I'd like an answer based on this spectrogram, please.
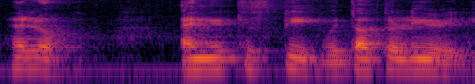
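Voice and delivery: badly faked French accent; horrible French accent. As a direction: put on a hammy, terrible French accent. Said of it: "It was a horrible, horrible, horrible, uh, French accent".

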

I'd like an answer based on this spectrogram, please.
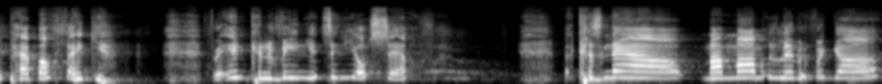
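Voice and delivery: crying, high, slow and strained; tearful thanks. Real, not acted. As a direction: choke up as you thank him. Tearful thanks to grandfather in heaven.

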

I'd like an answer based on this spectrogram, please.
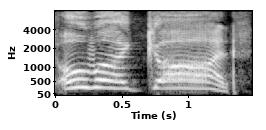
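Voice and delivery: high, drawn-out exclamation of horror; acted-out alarm, stretched and high-pitched; mock horrified cry. Acting out the horrified onlooker's cry.

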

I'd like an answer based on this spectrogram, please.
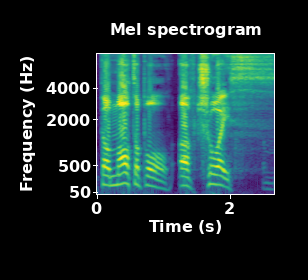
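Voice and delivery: slow, drawn-out round title; grand announcement. Pretend. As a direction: announce it like a game-show host. Host announces quiz round title.

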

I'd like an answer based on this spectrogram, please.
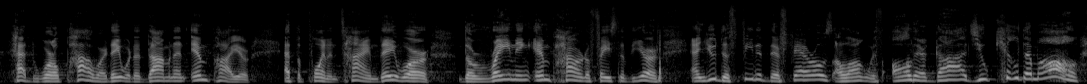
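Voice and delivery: ordinary talk

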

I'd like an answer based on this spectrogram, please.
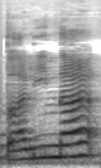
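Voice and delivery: usual speaking voice

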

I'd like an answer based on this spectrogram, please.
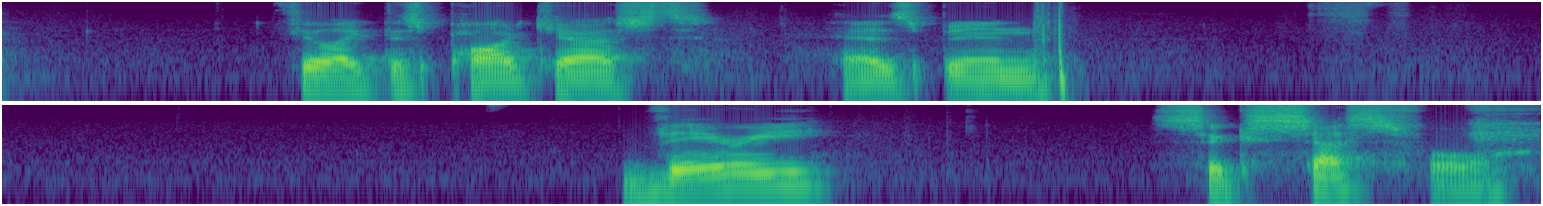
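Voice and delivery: slow, with long halting pauses; really slow. Real, not acted. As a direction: drag it out to fill time. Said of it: "really slow".

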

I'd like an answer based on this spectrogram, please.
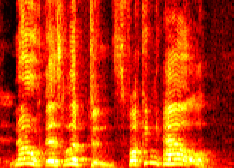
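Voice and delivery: exasperated shout. Real, not acted. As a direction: snap it out, fed up. DM exasperated at drink questions.

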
